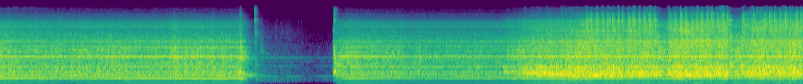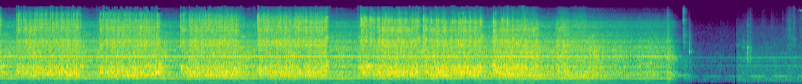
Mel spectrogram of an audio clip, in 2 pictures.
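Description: Milling machine spindle running with a steady motor hum; it stops about five seconds in and starts again a moment later. From about ten seconds in, a twist drill cutting into a metal plate adds a loud grinding sound that breaks off and resumes repeatedly as the drill is fed in and eased back.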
